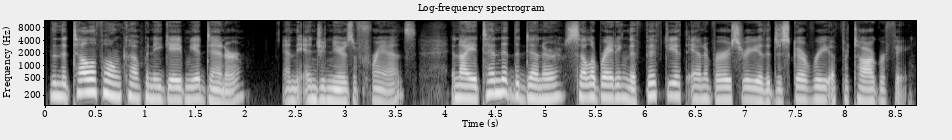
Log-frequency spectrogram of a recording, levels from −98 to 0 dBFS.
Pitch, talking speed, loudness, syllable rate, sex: 160 Hz, 185 wpm, -19 LUFS, 6.7 syllables/s, female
